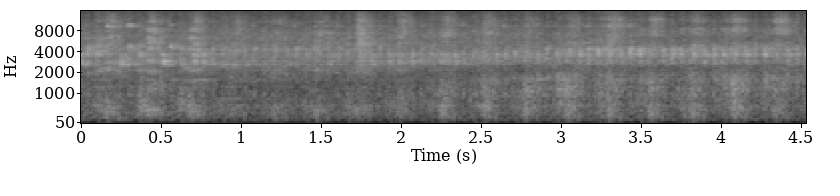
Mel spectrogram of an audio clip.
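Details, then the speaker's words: Glonet (Indian Lister-type) twin-cylinder diesel after fuel system cleaning and priming: even, steady chuffing about four beats a second with no misses or knocks; runs well, though left cylinder can miss fuel at lower speed. "pretty happy with that."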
